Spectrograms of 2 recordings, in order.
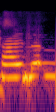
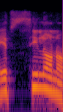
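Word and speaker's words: epsilon: কেউ কেউ এটাকে শর্টকাটে এপসিলনও বলে, এপসিলন আবার এপসিলন এপসিলন এপসাইলন, এই দুই ধরনের উচ্চারণই আমরা স্যারদের মুখ থেকে পেয়েছি।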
